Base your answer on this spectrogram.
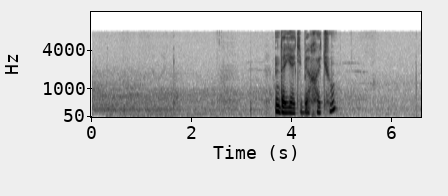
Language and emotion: Russian, neutral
